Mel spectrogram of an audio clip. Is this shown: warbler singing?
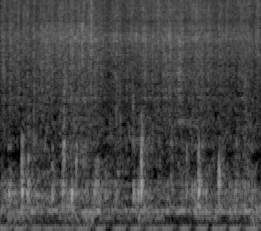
no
